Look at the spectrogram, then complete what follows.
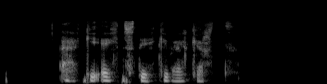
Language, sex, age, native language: Icelandic, female, 30-39, Icelandic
